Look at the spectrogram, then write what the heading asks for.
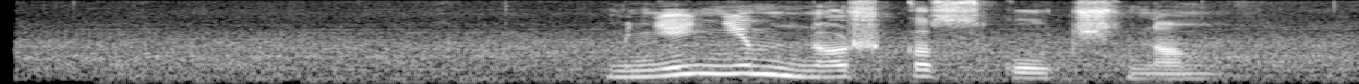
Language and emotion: Russian, neutral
